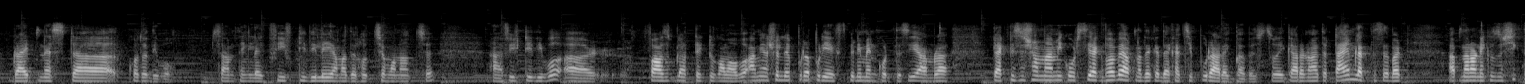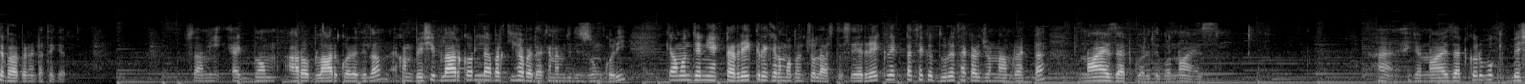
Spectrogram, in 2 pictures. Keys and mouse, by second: 2.0 click, 2.8 KP_5, 3.0 KP_0, 3.1 Return, 5.8 click, 10.5 click, 13.2 click, 15.7 click, 24.4 click, 25.4-26.7 typing.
